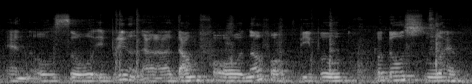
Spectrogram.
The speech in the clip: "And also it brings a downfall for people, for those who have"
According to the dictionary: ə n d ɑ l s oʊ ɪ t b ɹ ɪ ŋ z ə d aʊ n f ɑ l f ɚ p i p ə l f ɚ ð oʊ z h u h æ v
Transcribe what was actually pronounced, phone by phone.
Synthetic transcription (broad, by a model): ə n ɑ l s oʊ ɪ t b ɹ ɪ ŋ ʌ ə d aʊ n f ɑ n f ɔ p i p ə l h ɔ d oʊ s h u h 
